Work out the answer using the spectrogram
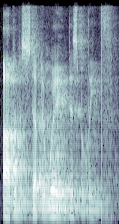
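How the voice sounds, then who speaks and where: A man's voice: fairly low pitch, monotone, normal speed, gravelly, fairly bright tone. A man reading scripted third-person narration for an audio drama. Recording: very echoey, slightly muffled.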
